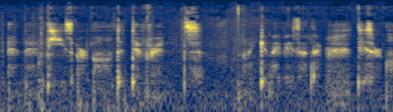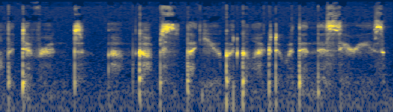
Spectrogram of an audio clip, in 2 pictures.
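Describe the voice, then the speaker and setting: A woman whispers through noticeable background noise and audible room echo. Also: fairly slow pace. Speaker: ASMR creator. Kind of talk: ASMR haul video. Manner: whispered; slow.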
